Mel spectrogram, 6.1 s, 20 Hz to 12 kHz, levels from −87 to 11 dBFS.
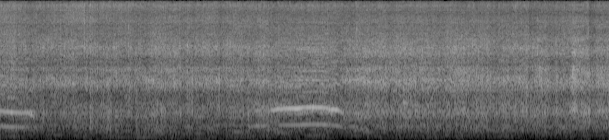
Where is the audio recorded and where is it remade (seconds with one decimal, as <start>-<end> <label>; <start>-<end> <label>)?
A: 0.0-3.8 remade; 3.8-4.7 recorded; 4.7-6.1 remade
